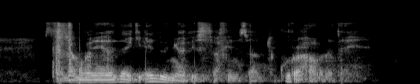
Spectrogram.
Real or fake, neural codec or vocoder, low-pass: fake; codec, 44.1 kHz, 7.8 kbps, Pupu-Codec; 7.2 kHz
